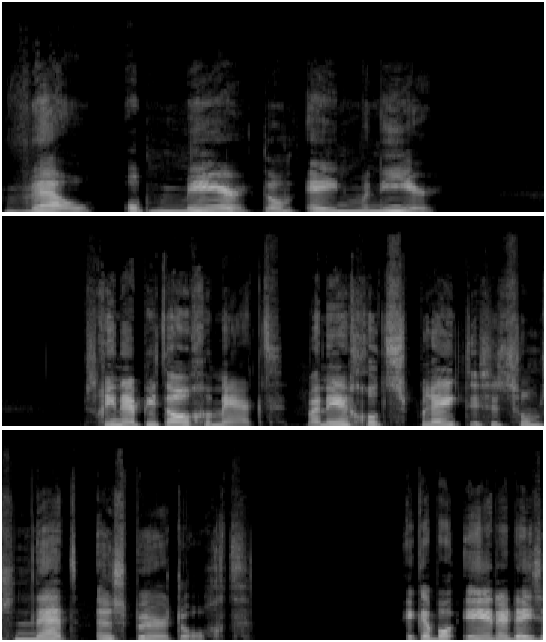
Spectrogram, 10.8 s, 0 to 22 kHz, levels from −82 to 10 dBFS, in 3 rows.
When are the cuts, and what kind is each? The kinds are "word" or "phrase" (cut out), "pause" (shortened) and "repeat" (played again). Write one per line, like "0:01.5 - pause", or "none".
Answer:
none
